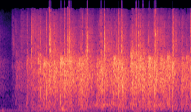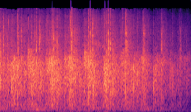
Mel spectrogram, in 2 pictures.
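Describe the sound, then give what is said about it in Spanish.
Sustained audience applause for the director and founder of a project, a dense crackle of many hands clapping at once, steady and loud for several seconds before tapering slightly at the end. “que es el director, el fundador del proyecto y de, esta locura de conectaros, de conectarnos a todos a través de la red, yo pues pido un aplauso también.”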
